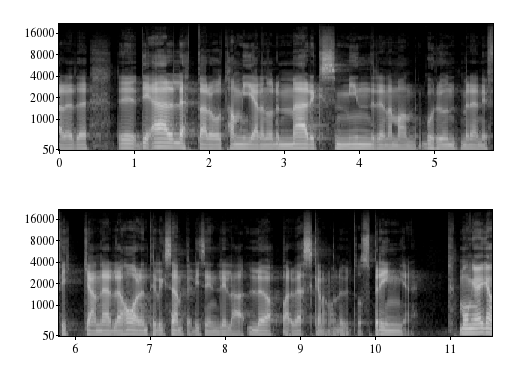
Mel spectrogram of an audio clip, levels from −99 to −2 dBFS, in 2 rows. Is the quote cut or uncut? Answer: uncut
